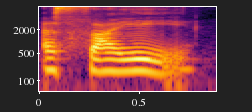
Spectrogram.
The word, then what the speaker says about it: acai: Most American English speakers say acai, but some may choose to use a long I sound, as in acai.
